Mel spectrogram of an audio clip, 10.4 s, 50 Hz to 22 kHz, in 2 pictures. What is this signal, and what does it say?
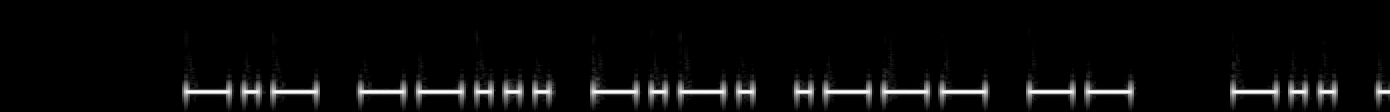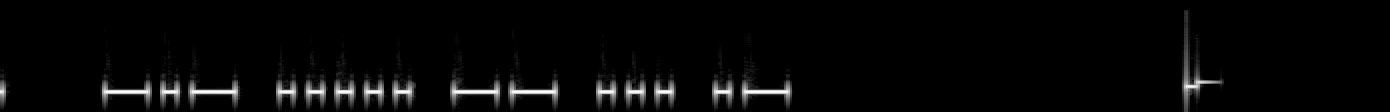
Morse code, heard as a keyed tone, about 22 wpm, 700 Hz. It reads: K7CJM DE K5MSA
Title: USA Callsign DE Callsign - 5 Characters - 22wpm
